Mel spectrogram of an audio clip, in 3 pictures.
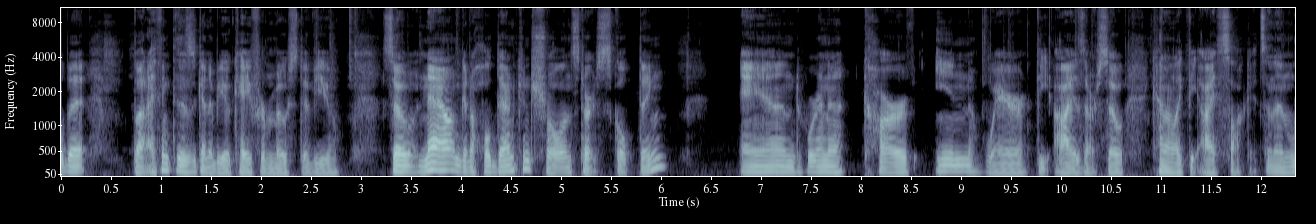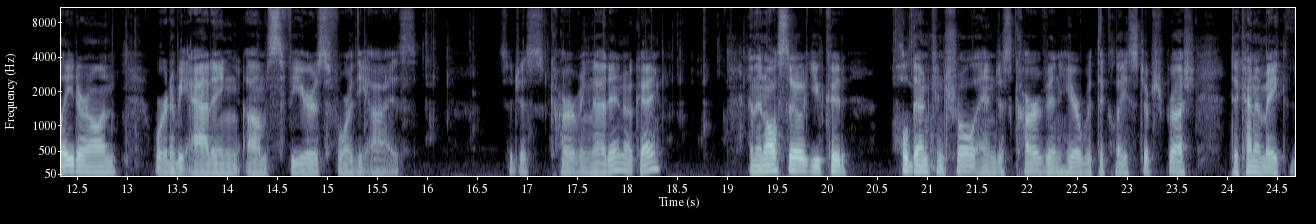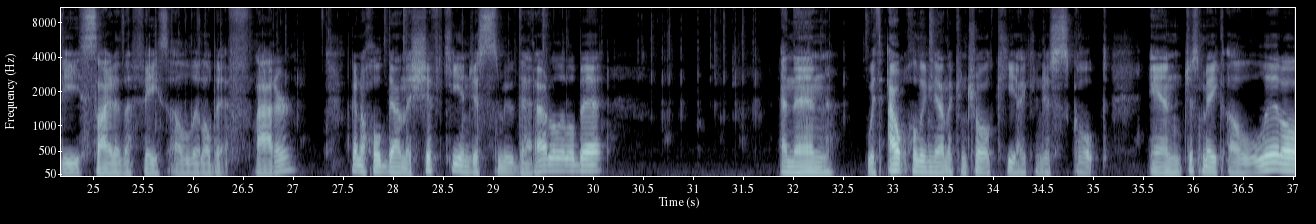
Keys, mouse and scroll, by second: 4.5-9.0 ctrl+drag, 9.0 middle click, 9.4-10.5 ctrl+drag, 10.5 ctrl+middle click, 11.0-13.3 ctrl+drag, 13.3 ctrl+middle click, 13.6 ctrl+click, 14.1 ctrl+middle click, 14.3 ctrl+click, 14.8 ctrl+middle click, 15.1 ctrl+click, 15.8 middle click, 16.2 ctrl+click, 16.7 ctrl+middle click, 17.5 ctrl+click, 17.9 ctrl+middle click, 18.5 ctrl+click, 18.7-20.6 middle drag, 20.6-25.6 ctrl+drag, 25.6 ctrl+middle click, 26.4 ctrl+click, 26.6-28.0 middle drag, 28.0-29.2 shift+drag, 29.2 middle click, 29.8 shift+click, 30.3 ctrl+middle click, 30.7 ctrl+click, 31.0-33.2 ctrl+middle drag, 33.2-37.0 drag.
